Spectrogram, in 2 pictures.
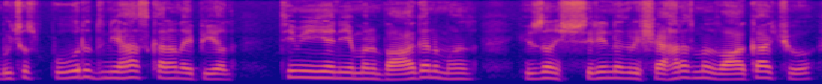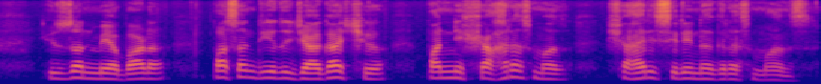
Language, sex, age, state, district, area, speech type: Kashmiri, female, 45-60, Jammu and Kashmir, Shopian, rural, spontaneous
